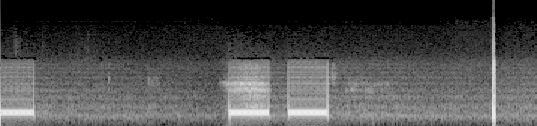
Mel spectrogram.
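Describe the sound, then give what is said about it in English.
An American record producer's telephone rings in short electronic tone bursts, one, then a quick double ring, before a sharp click as he picks up the handset. The line is otherwise quiet. “this is what happened when Jason, the American record producer, answered the phone”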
